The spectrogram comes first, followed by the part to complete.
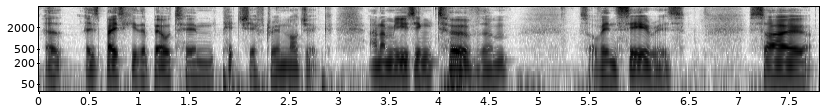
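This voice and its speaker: A man's voice: on the low side, clean tone, dry recording. A man narrating a music production tutorial in a casual, hesitant, self-deprecating way.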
